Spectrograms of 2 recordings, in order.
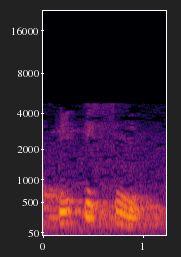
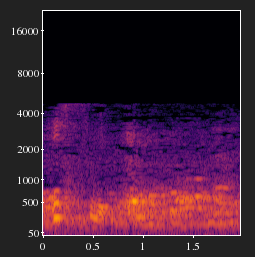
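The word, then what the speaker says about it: بسم: lagi hamzahnya langsung Bismi kita tidak baca biismi iya bukan biismi tapi Bismi cara baca ini yang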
